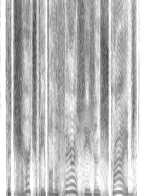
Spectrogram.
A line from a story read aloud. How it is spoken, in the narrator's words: they murmured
